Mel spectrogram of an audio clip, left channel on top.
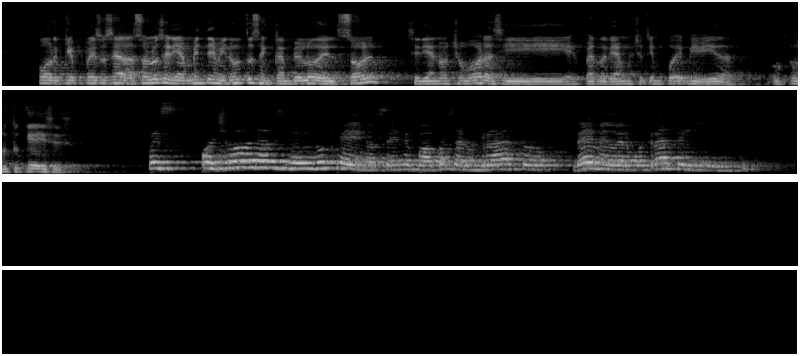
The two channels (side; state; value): right; silent; digital silence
